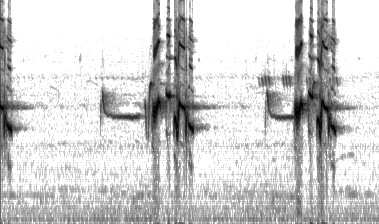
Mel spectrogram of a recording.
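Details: Vigorous sooty-headed bulbul song for drawing wild rivals to reply and come closer. Brief high whistles lead into rich, rollicking chatter bursts, heard two and a half times with short silences between.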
